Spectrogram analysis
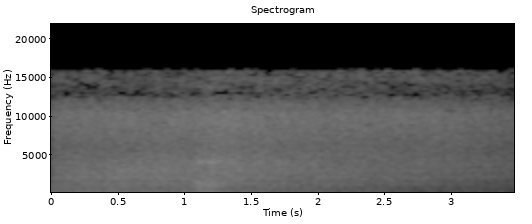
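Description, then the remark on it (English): Steady, hissing wash of ocean surf rolling onto a beach at sunrise with no people around, with a slight swell around a second in and a faint low tone briefly underneath; no voices. “Just sand and waves and a car.”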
